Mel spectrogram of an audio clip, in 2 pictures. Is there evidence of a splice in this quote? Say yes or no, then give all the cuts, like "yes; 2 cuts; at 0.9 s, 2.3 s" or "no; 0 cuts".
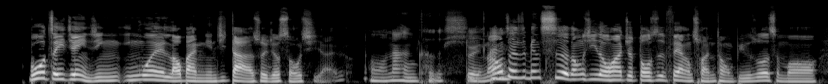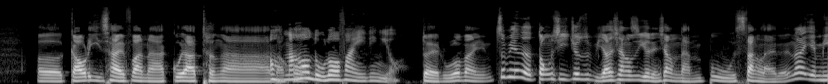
no; 0 cuts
